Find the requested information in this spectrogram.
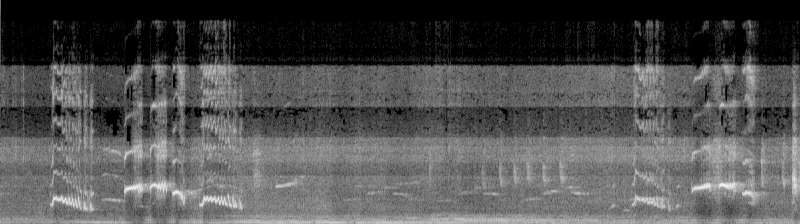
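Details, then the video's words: Oriental magpie-robin in nonstop song used as a tail-opening lure: loud, downward-slurred whistles and sharp chirps in clusters, a quieter stretch with a low droning hum, then more whistled phrases. "burung kacer gacor konslet,pancingan agar kacer buka ekor"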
